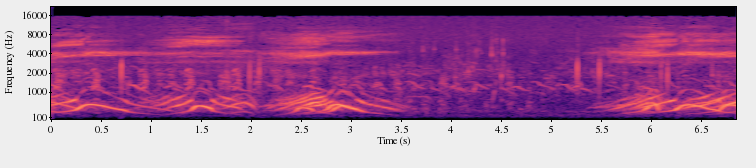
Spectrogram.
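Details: Common eider calls: several overlapping soft, rising-and-falling crooning coos, each swooping up then down, in bursts around the start, middle and end, with a faint high hiss above.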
